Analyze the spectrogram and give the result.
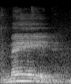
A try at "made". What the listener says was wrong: M-A-D-E. Made. Long A sound, not mad. Long A sound with the E on the end.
